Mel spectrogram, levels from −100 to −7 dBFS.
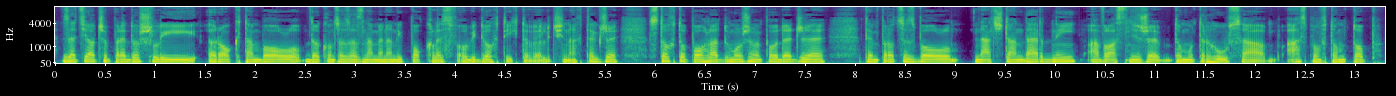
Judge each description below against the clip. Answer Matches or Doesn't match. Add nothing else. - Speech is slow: Doesn't match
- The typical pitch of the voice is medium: Doesn't match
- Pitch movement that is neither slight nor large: Doesn't match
